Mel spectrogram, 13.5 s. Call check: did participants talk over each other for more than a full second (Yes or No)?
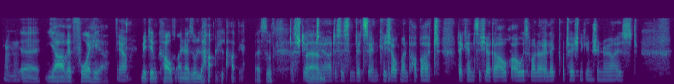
No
